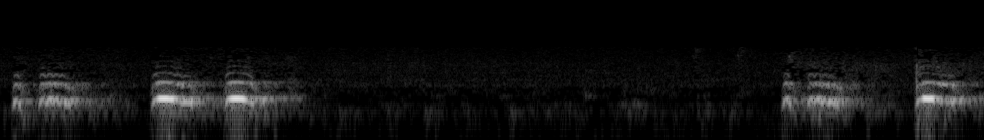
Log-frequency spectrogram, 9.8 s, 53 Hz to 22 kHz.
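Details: A food-delivery dialogue between eagle-owls at a nest, 3 March 2019: three deep hoots in quick succession, about five seconds of quiet, then two more low, booming hoots.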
